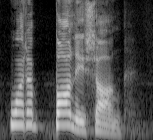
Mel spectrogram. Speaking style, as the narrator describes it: cried the farmer's wife

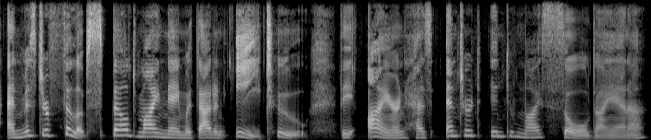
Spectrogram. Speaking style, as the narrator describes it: said Anne firmly

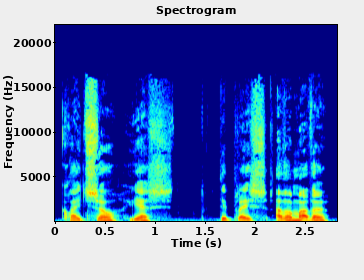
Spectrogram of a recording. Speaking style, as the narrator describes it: Sonya answered timidly and hurriedly

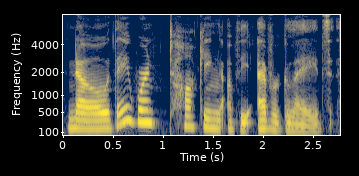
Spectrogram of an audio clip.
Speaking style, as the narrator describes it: said Mrs

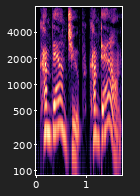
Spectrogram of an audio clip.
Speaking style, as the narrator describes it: I cried

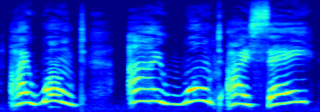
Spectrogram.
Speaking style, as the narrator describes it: he cried out as loud as he could

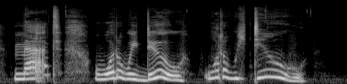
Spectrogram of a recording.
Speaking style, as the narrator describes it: her body shook with desperate sobs

